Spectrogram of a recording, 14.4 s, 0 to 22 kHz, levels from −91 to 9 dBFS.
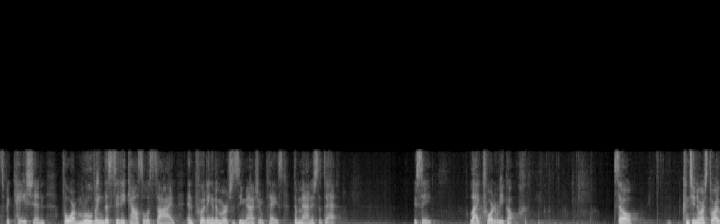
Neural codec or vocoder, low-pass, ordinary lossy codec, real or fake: codec, 16 kHz in and 24 kHz out, 0.6 kbps, FocalCodec, streaming, 2048 codes; 7.2 kHz; MP3, 64 kbps; fake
